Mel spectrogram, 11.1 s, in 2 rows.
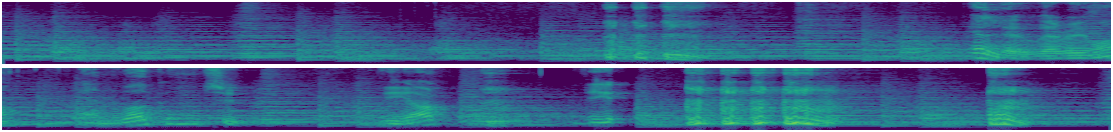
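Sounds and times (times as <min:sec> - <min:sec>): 
exaggerated awkward throat clearing: 0:03.0 - 0:03.6, 0:07.9 - 0:08.2, 0:09.0 - 0:09.8, 0:10.5 - 0:10.8
speech: 0:03.2 - 0:03.6, 0:04.8 - 0:09.8, 0:10.5 - 0:10.7.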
